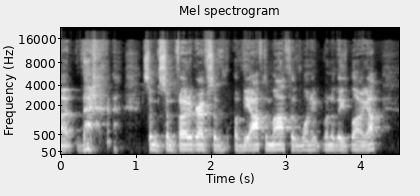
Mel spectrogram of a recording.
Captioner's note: chuckles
